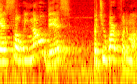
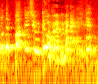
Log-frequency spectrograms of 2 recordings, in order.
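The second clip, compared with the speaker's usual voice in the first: laughing mock outrage; 12 semitones higher than usual. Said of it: "I said".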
